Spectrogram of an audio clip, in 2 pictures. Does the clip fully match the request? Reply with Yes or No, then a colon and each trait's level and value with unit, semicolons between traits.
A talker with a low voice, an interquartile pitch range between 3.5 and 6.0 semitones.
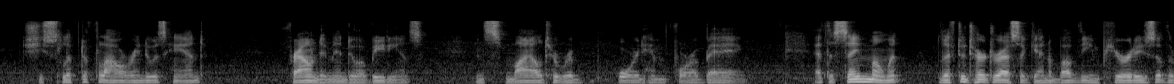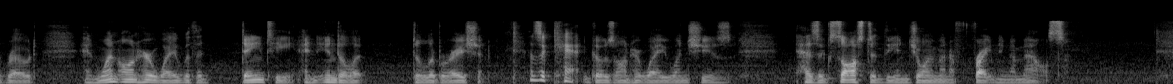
No: very low, 85 Hz; average, 2.9 semitones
